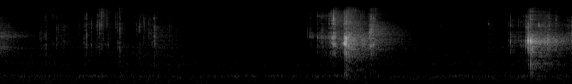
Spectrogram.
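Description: Hard-boiled eggshell crackling as it is peeled off by hand, with light crackles in the first two seconds and two louder crunching bursts about three and five seconds in.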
